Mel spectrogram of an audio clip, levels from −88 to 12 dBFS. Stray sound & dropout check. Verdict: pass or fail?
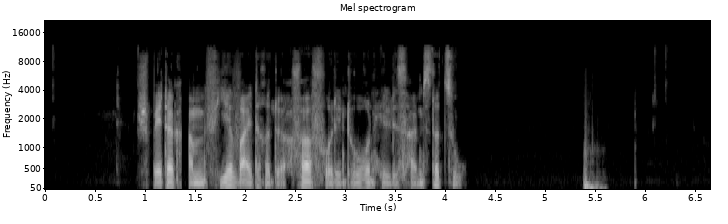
fail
